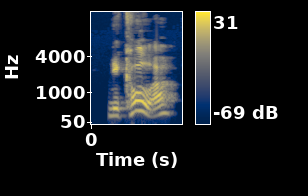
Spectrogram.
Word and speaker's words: Nicola: Okay, I'm here at Peak of the Vine with Nicola. Did I say it right? – Yes. – Like Ricola, he told me.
